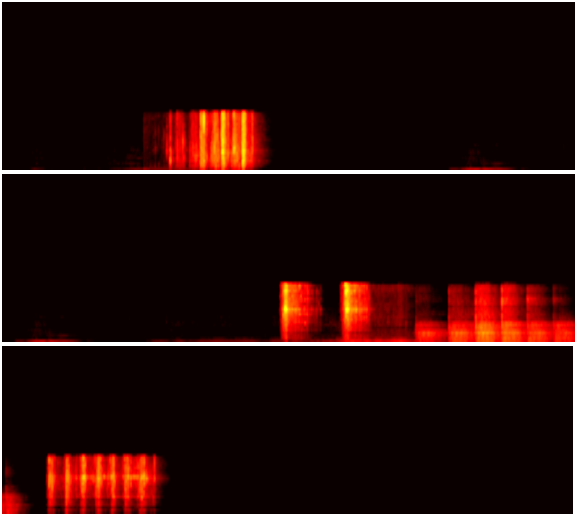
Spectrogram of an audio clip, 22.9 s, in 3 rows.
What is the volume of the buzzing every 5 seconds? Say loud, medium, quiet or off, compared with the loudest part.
quiet, quiet, loud, off, off.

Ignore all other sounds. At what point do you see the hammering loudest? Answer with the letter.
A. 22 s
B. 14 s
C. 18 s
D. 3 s
B.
